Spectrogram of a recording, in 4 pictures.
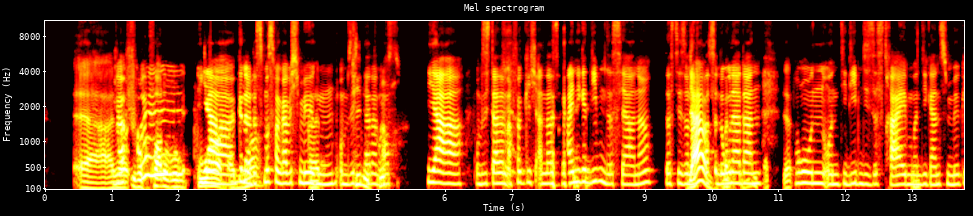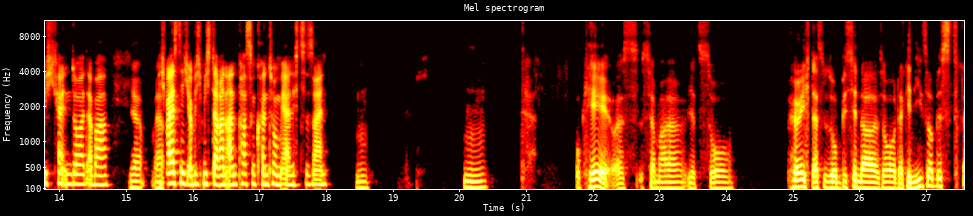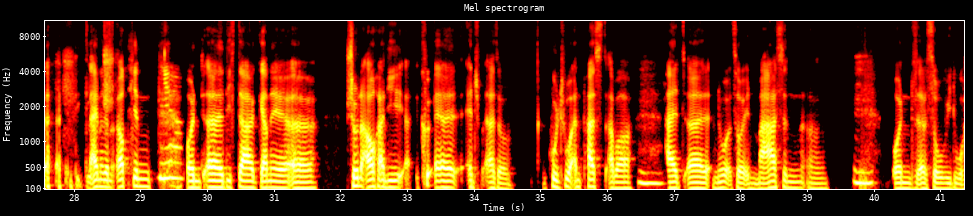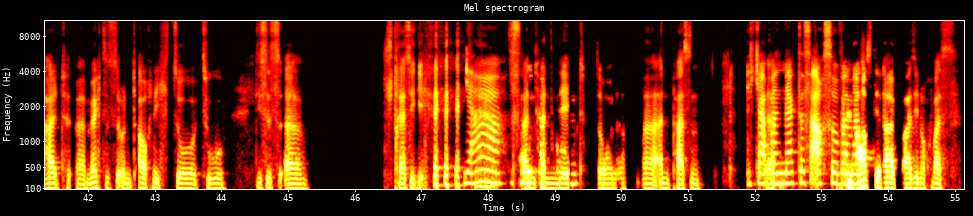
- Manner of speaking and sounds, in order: drawn out: "voll"; chuckle; unintelligible speech; other background noise; snort; chuckle; chuckle
- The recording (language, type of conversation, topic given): German, podcast, Woran merkst du, dass du dich an eine neue Kultur angepasst hast?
